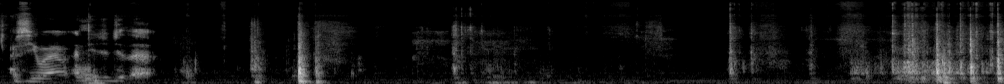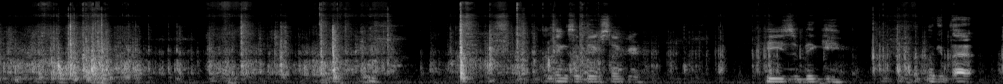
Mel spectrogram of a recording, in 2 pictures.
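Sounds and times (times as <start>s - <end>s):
plastic crackling and rattling: 7.3s - 20.0s.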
